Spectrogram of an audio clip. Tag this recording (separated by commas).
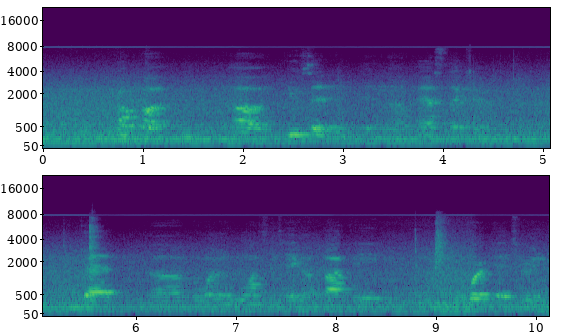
Speech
